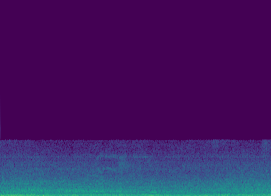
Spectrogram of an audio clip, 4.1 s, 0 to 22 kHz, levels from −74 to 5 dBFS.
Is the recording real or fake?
fake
